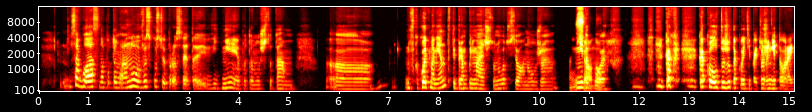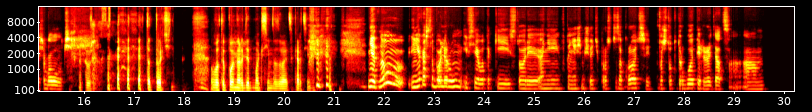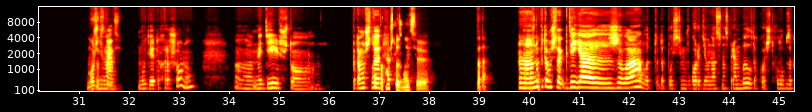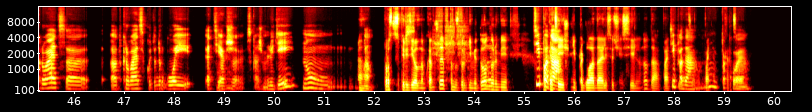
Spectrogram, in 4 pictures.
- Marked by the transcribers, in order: chuckle; in English: "old"; put-on voice: "Это уже не то, раньше было лучше"; laugh; tapping; other background noise; chuckle; chuckle; teeth sucking
- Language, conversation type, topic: Russian, unstructured, Как музыка влияет на твоё настроение в течение дня?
